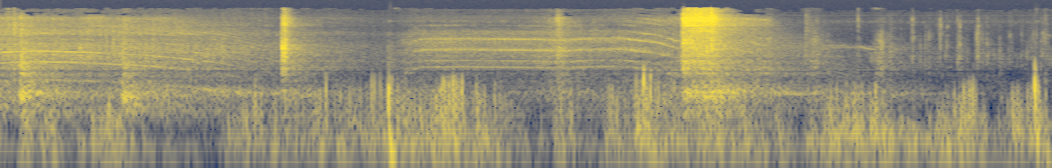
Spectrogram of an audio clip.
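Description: Power drill driving screws into corrugated metal roofing sheets: the motor whines in short runs, one winding down in the first second and a steady run a little before the middle that slows as it stops. Knocks and rattles of the metal sheets come between the runs.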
